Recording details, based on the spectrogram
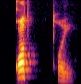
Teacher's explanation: Make sure your mouth is round for both letters because they're both thick. The qaf is thick and the ta is thick.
